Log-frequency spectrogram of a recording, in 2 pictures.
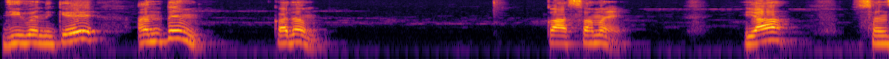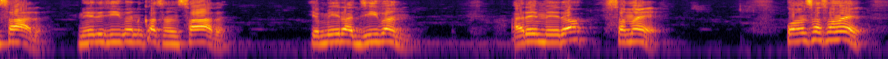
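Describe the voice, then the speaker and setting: A male teacher with a North Indian Hindi accent goes through a poem line by line. His voice sits high and he speaks at a slow, deliberate pace. He poses questions and answers them himself, repeating each point. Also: darkish tone. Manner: repetitive, asks and answers own questions.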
